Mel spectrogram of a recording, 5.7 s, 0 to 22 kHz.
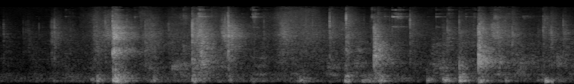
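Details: Weimaraner mother playing indoors with her 10-month-old son from her 2012 litter; short harsh bursts of whimpering and huffing growls come in uneven spurts, with a louder squeal near the middle.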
